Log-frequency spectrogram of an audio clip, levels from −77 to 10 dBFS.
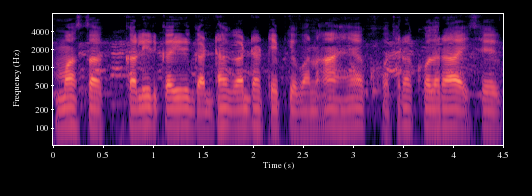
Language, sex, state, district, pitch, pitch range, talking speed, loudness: Chhattisgarhi, male, Chhattisgarh, Sukma, 105 Hz, 100-105 Hz, 175 wpm, -19 LUFS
